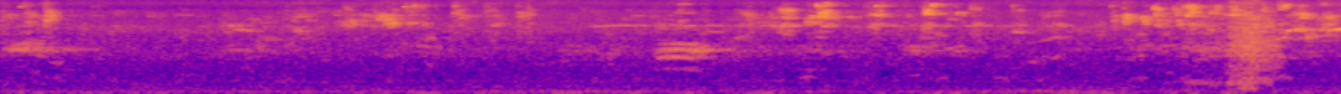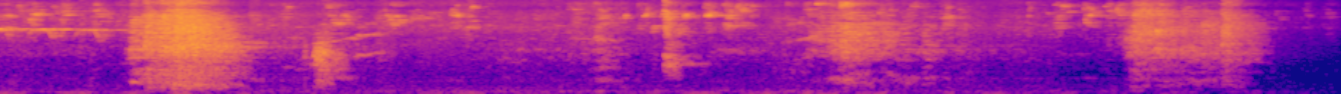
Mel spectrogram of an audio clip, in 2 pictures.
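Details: Common myna (Acridotheres tristis), also called maina, shariq or lali, a shy, wild bird of the subcontinent, giving a few loud, harsh, rasping calls in separate bursts over faint chattering notes, with a low steady background hum.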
